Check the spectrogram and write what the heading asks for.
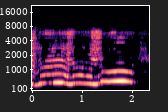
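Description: A dog howling in one long, loud, drawn-out note that wavers and dips in pitch, then steps up and holds higher before stopping.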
